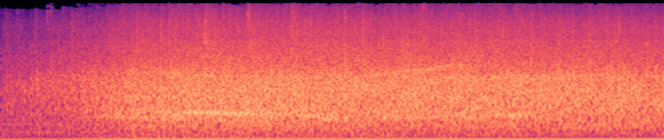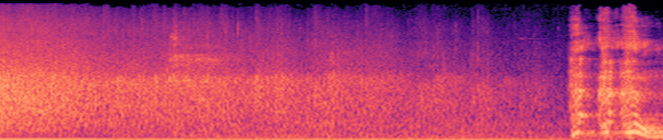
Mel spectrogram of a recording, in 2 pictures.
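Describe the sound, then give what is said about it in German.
An audience applauds loudly at a reading held for World Book Day and the Day of German Beer, a dense wash of clapping that swells quickly, holds for several seconds, then gradually thins out before a few sharper sounds at the very end. “Applaus!”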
